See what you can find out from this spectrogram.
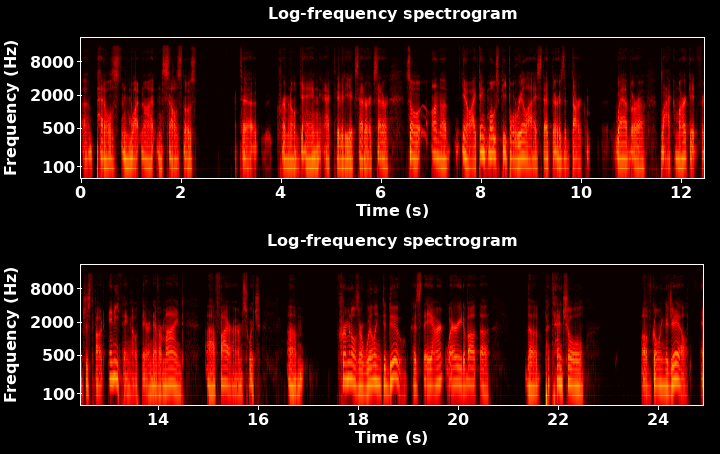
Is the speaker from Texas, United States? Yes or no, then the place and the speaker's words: no; Barnstable, Massachusetts, United States; And but my hometown, actually, Barnstable police arrested a man in Hyannis the other day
